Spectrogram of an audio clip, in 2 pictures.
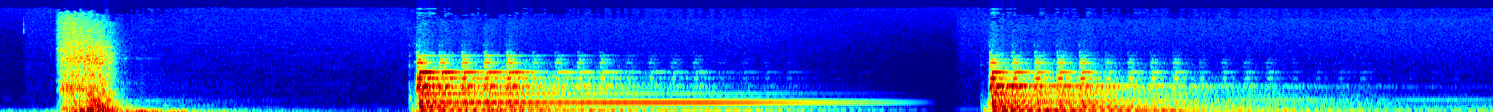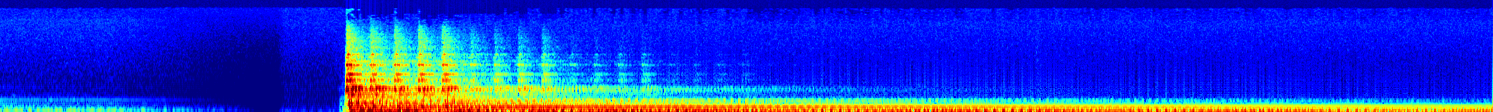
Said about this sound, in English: Here's the sound of the scuba equipment banging on metal. This is achieved by banging on the low piano strings.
